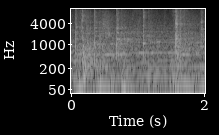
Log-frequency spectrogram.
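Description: Badminton rackets striking a shuttlecock in a fast doubles rally: a few sharp cracks, the loudest about one and a half seconds in, over a faint steady hum.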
